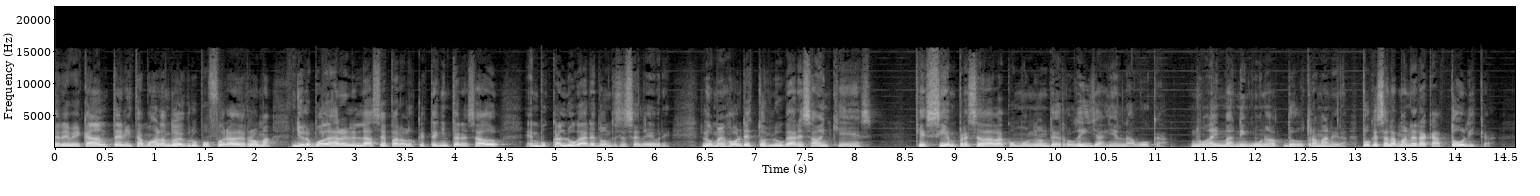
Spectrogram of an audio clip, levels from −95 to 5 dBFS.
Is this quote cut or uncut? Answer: cut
